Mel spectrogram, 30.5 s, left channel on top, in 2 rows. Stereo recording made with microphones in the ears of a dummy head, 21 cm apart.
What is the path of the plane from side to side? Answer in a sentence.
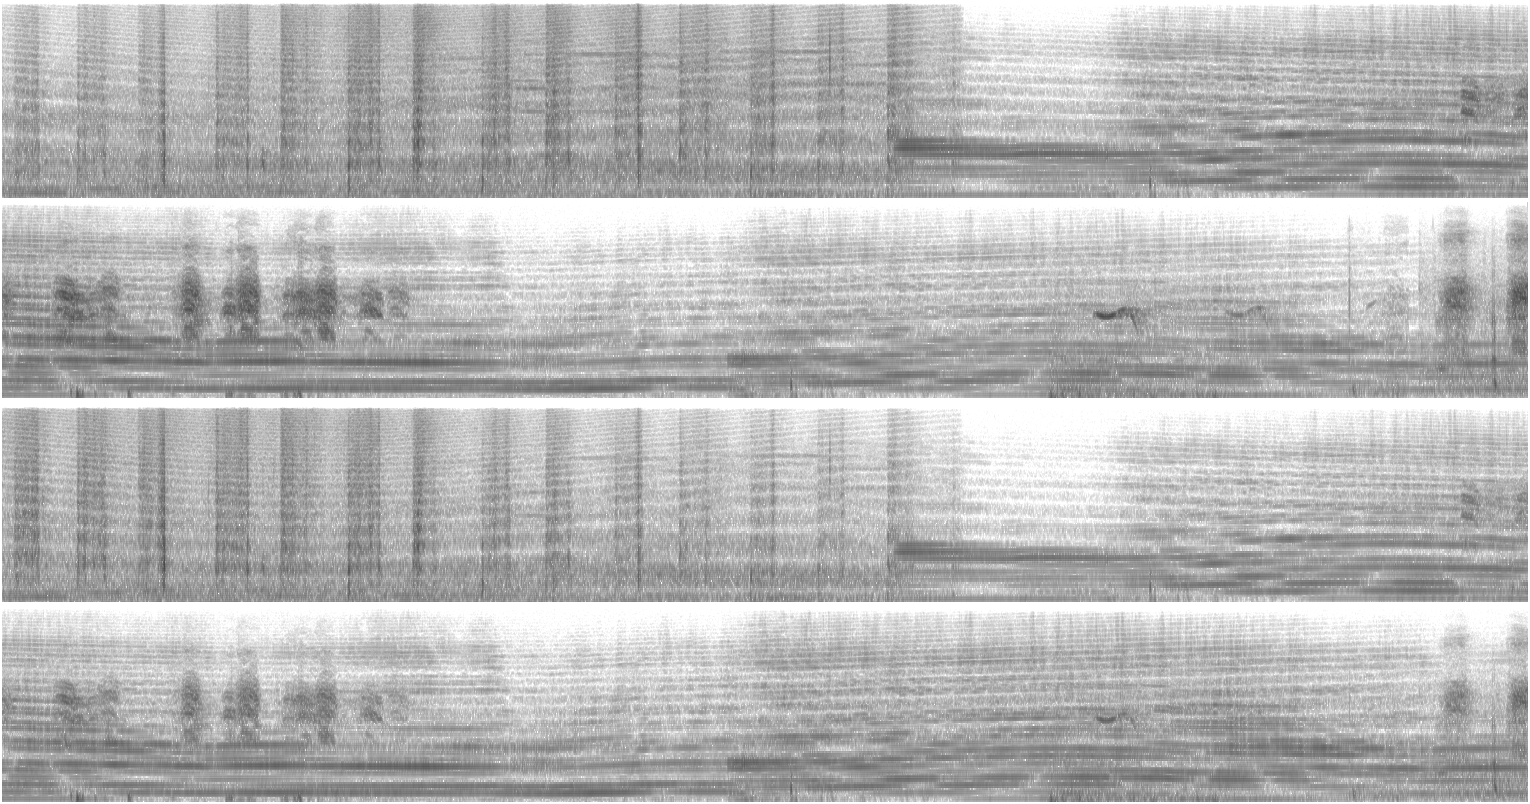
You can hear the plane travel towards the right.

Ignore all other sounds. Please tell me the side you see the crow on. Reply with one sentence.
You can hear the crow on the left.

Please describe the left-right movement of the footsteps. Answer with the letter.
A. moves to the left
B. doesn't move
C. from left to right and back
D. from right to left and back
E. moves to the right
A.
